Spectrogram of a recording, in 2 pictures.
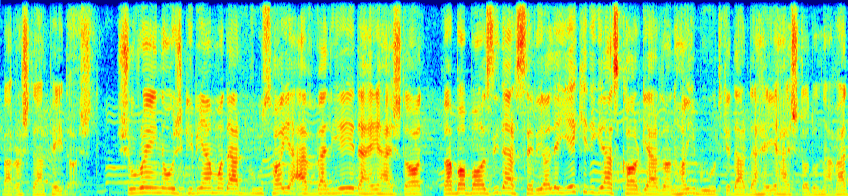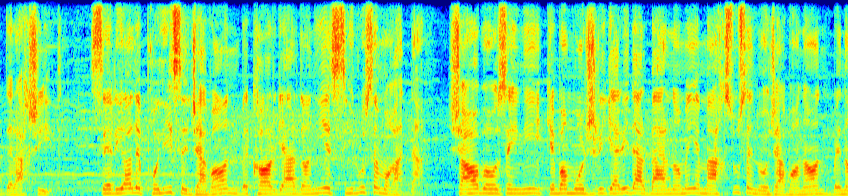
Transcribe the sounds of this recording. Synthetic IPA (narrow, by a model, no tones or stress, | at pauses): bæɾɒːʃd̪æɾpʰe̞jd̪ɒ̰ːʃt̪ | ʃuɾuːeiːnːod͡ʒɡiːɾiːæmːɒːd̪æɾruːz̥hɒːjeʔævːælije̞je̞d̪æɦejeɦæʃt̪ɒːd̪væbɒːbɒːziːd̪æɾse̞ɾijɒːleje̞cʰid̪iːɟeæz̥kʰɒːɾɟæɾd̪ɒːnɦɒːiːbuːd̪̥cʰe̞d̪æɾd̪æɦejeɦæʃt̪ɒːd̪onævæd̪̚ːe̞ɾæxʃiːd̪̥ | se̞ɾijɒːle̞pʰo̞liːse̞d͡ʒævɒːnbe̞kʰɒːɾɟæɾd̪ɒːniːje̞siːɾuːse̞mo̞ɣæd̪ːæ̰m | ʃæhɒːbeho̞se̞jniːcʰe̞bɒːmo̞d͡ʒɾiːɟæɾiːd̪æɾbæɾnɒːme̞je̞mæxsuːse̞noːd͡ʒævɒːnɒːnbe̞nː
